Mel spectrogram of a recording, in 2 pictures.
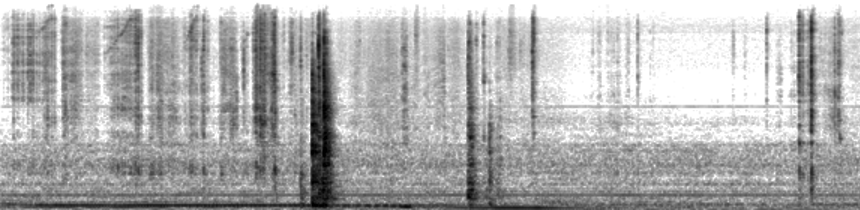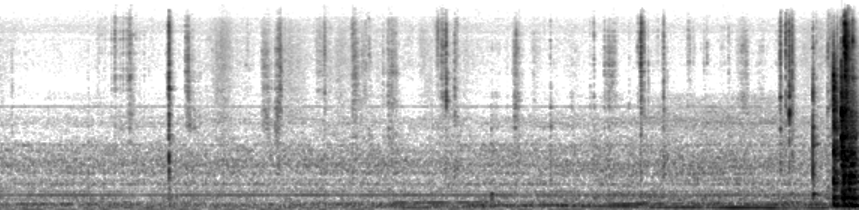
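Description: Scissors trimming rice paper at a craft table: faint, scattered light snips and ticks over a quiet room hum, with no one speaking.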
